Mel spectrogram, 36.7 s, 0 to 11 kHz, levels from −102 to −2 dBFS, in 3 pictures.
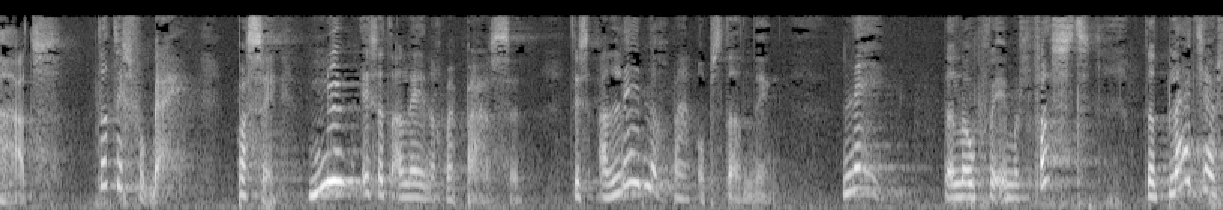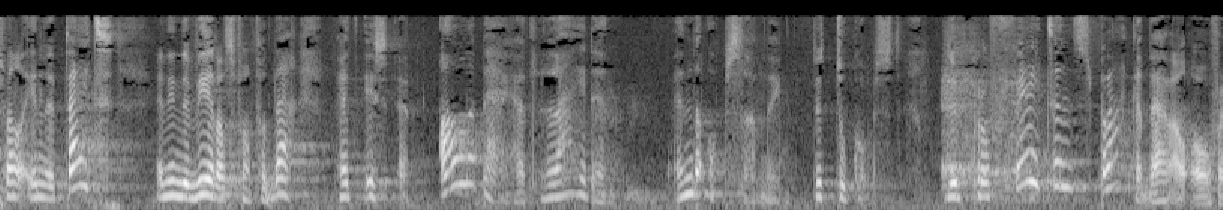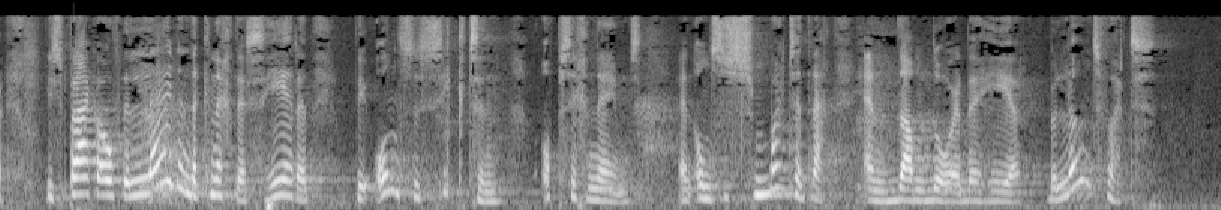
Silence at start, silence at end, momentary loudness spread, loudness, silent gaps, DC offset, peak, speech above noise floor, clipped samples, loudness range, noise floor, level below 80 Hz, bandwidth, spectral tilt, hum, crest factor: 0 s; 0.6 s; 17 LU; -19 LUFS; none; under 0.1%; 0 dBFS; 32 dB; under 0.1%; 9 LU; -50 dBFS; -44 dBFS; 8.8 kHz; -4 dB/octave; none; 20 dB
